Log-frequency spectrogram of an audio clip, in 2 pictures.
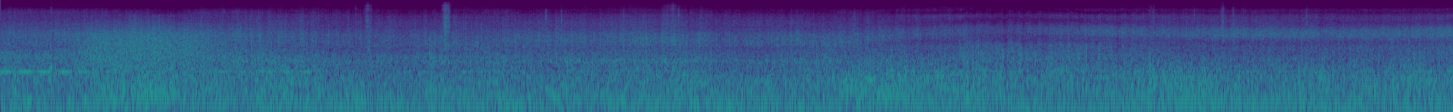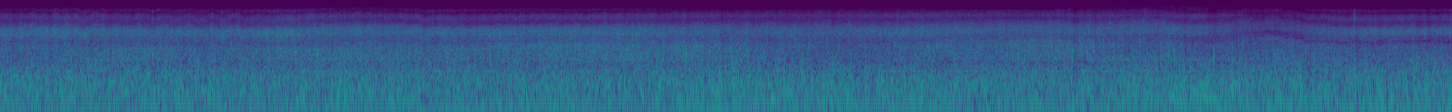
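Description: Steady wind buffeting on the microphone and the rolling rumble of a Onewheel GT-S electric board's tyre on a packed dirt path.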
